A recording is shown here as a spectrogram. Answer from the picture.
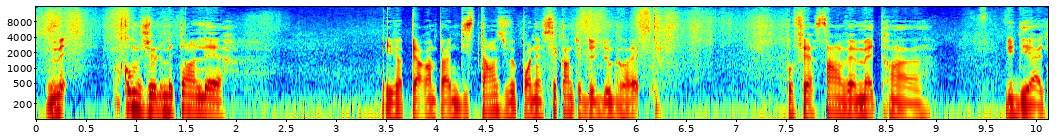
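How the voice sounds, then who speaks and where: A man's medium-pitched voice at a fairly slow pace, with long, frequent pauses, fairly even intonation and very even loudness. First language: not French (speaking French). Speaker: golf vlogger. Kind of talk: casual vlog narration. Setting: outdoors on golf course.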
